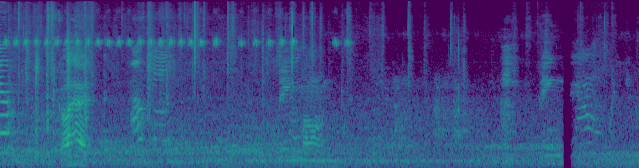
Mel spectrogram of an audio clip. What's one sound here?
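Young children call out excitedly.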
